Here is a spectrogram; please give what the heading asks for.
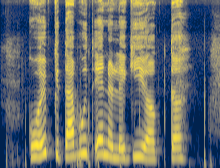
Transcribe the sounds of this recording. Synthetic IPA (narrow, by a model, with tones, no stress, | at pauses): ko˨i˦p̚ki˨ta˦bu˦t̪e˦no˨le˨ɡi˦jɔ˨k̚t̪ɔ˦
